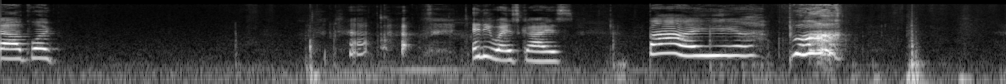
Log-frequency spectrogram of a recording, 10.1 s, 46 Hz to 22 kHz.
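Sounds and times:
child shouting: 6.5s - 8.5s.

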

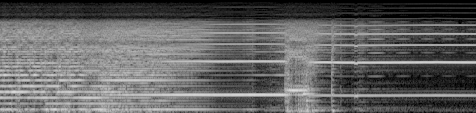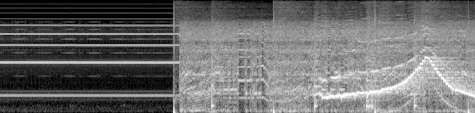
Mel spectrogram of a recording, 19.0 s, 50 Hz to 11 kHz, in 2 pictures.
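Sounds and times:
distorted electric guitar chords: 0.0s - 8.0s, 13.0s - 19.0s.

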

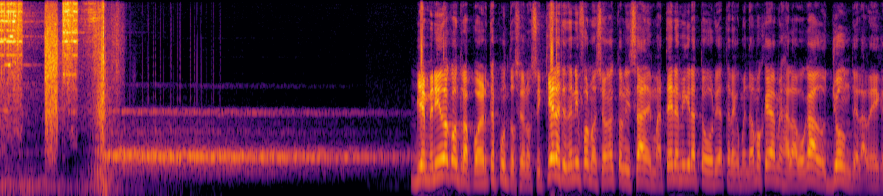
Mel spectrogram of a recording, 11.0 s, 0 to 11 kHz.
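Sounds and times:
steady synthetic tone: 1.0s - 5.8s.

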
